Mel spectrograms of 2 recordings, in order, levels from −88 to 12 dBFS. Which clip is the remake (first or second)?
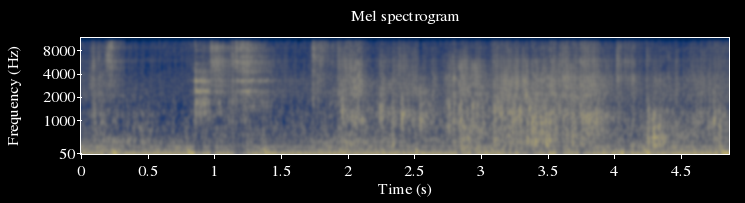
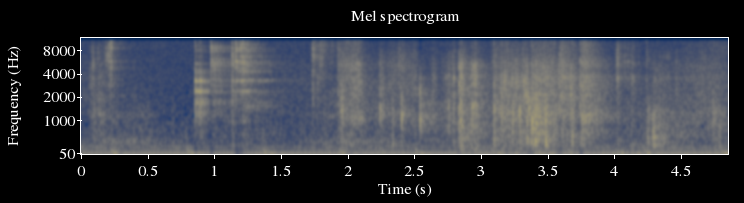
first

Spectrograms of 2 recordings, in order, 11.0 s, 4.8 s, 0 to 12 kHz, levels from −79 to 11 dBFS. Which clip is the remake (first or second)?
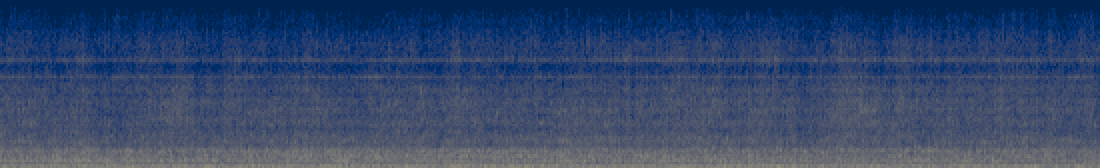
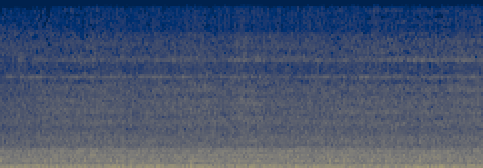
first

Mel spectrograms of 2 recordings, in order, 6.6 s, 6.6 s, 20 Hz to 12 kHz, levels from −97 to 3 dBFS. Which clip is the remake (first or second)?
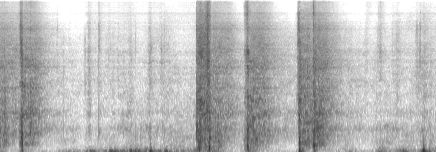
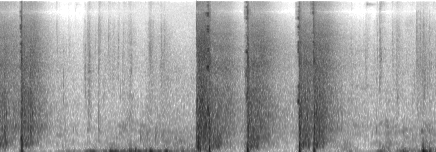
first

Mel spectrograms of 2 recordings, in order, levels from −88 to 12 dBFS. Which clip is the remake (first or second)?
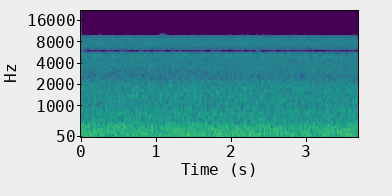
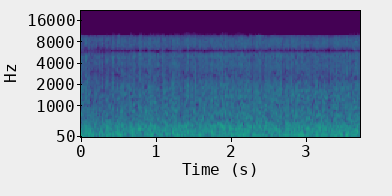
second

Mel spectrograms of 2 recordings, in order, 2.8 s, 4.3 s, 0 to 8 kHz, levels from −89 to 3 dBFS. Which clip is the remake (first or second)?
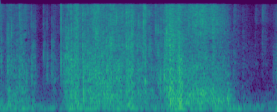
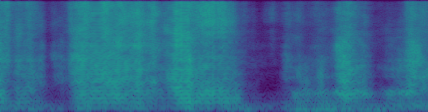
second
